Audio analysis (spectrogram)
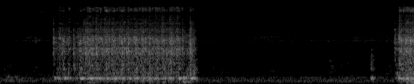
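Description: Sewing machine stitching a back hook blouse, running in one steady burst of about one and a half seconds, a brief tap after it, and another run starting near the end; close and fairly quiet, with no talking.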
